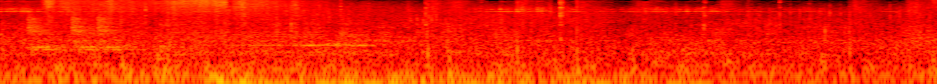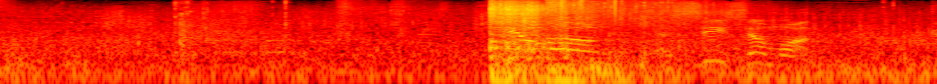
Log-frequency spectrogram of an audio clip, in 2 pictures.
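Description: An automated turret in the game Dune: Awakening fires rapid bursts over a rumbling background, with a sharper, louder volley near the end; the shots sit under ongoing game noise.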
